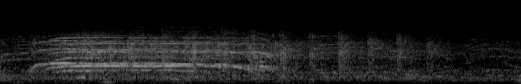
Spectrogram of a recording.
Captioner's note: audience applauds and cheers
